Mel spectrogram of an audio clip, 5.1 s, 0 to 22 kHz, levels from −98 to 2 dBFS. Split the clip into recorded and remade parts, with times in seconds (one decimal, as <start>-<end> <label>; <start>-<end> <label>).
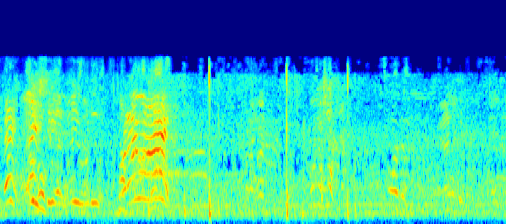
0.0-5.1 recorded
